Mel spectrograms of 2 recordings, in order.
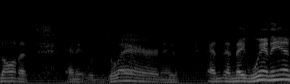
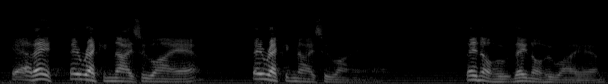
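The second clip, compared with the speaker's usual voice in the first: smug, lowered voice of a vain ruler; puffed-up king; 2 semitones lower than usual. Acted. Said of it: "he got all puffed up in himself".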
